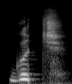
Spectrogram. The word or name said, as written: गुच्छ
